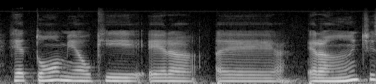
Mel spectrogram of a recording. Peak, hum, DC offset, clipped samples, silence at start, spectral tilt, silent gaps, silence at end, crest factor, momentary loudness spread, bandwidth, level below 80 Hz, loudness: -2 dBFS; none; under 0.1%; under 0.1%; 0 s; -7 dB/octave; none; 0 s; 14 dB; 9 LU; 13.5 kHz; -36 dBFS; -17 LUFS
